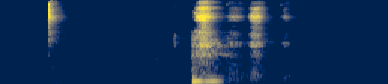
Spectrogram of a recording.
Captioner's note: laughs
